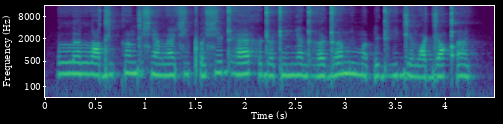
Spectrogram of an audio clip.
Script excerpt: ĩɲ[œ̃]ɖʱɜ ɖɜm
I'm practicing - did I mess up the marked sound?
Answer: yes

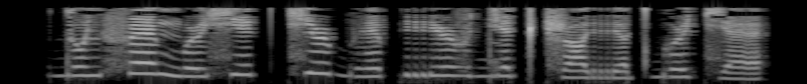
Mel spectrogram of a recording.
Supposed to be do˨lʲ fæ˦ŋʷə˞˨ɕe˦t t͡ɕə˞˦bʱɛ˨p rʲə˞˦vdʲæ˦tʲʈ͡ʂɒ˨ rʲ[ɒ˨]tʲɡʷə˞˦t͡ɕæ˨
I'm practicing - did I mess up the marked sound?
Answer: no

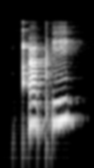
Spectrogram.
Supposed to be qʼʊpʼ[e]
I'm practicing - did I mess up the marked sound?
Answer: no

